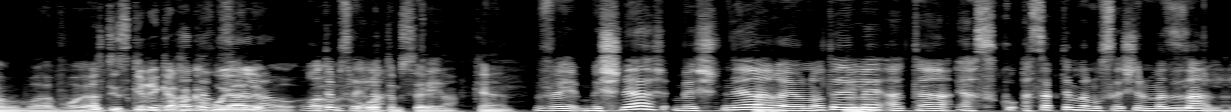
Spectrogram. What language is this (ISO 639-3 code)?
heb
